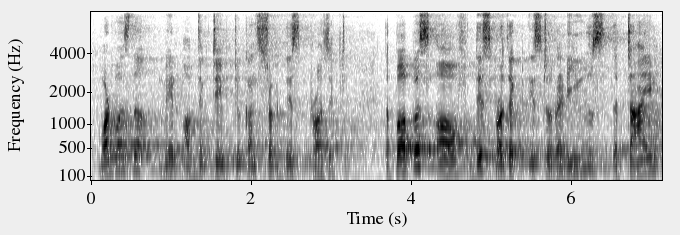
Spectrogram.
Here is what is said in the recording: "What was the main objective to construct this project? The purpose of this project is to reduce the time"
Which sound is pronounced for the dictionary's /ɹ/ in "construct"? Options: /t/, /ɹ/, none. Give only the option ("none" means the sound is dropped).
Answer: /ɹ/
